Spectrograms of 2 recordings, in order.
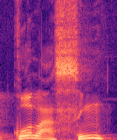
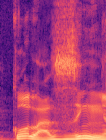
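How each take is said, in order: First: The middle consonant is a voiceless s sound. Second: The middle consonant is a voiced z sound. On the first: The speaker calls it right. "a pronúncia correta" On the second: The speaker calls it wrong. "não existe a pronúncia Z no grego"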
